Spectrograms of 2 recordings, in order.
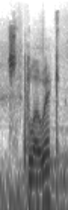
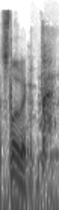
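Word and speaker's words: Slowik: introduced by Chef SLO slowick I always want to pronounce that W like a V like it's Slavic uh slovic as he would do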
